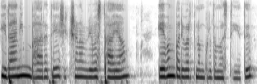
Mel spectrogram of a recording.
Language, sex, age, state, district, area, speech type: Sanskrit, female, 18-30, Tamil Nadu, Coimbatore, urban, spontaneous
